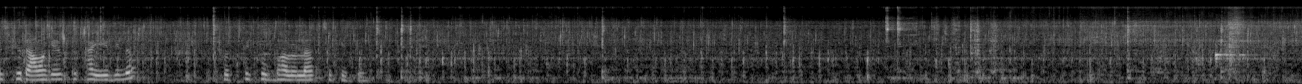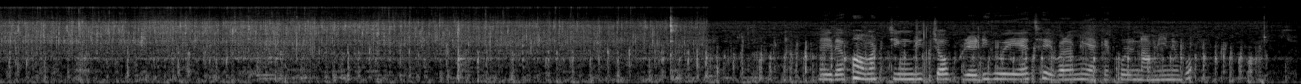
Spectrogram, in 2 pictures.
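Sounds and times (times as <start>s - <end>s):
food sizzling in hot oil: 0.0s - 26.0s
metal spatula scraping pan: 8.8s - 12.9s, 15.3s - 18.0s.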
